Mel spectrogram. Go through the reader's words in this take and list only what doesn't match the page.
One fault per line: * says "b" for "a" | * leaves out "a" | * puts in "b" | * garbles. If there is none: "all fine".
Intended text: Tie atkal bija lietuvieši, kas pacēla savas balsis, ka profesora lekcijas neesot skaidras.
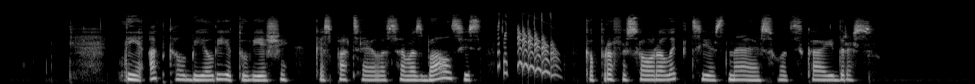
all fine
